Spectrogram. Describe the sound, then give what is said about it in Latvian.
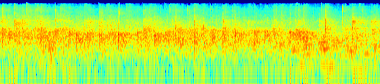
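Many people applaud steadily at a meeting, a dense, even patter of many hands clapping that holds at the same loudness for several seconds without a break. The applause honours a man and his specialists for successful, professional work done in a short time. “Un es domāju, ka viņš ir pelnījis aplausu no mums visiem.”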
